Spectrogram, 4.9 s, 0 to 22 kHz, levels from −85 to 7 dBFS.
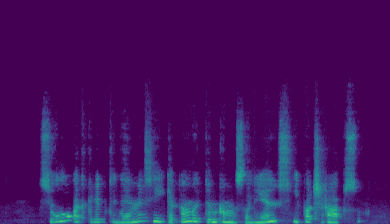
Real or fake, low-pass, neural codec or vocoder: fake; 14.4 kHz; codec, 44.1 kHz, 2.6 kbps, DAC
